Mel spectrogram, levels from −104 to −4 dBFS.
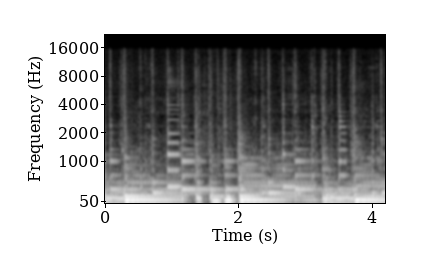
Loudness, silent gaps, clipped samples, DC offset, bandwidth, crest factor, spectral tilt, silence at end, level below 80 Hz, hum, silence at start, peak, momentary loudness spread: -17 LUFS; none; under 0.1%; under 0.1%; 2.8 kHz; 14 dB; -10.5 dB/octave; 0 s; -18 dBFS; none; 0 s; 0 dBFS; 10 LU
